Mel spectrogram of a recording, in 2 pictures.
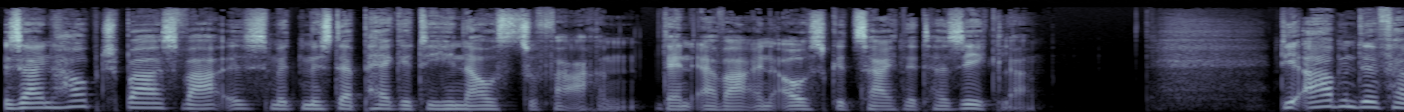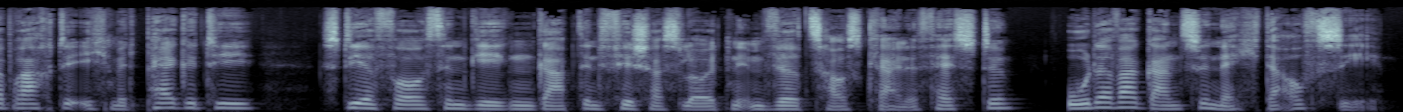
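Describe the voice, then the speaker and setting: Male, young adult, mid pitch: actor playing earnest, affectionate narrator-hero of a literary radio play, measured phrasing. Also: dry recording, studio quality, close to an everyday voice. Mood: reflective.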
